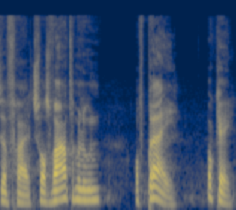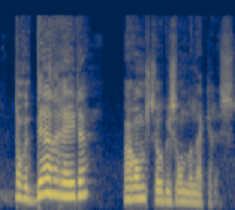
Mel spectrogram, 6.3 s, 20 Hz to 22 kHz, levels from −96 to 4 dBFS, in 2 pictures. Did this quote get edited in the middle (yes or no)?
yes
